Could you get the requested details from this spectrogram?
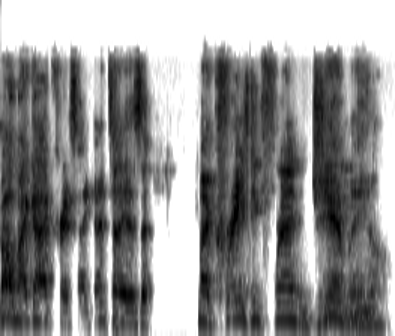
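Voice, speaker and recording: Using a put-on character voice, a man speaks raspily at a fairly high pitch and a moderate pace, with audible echo. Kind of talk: interview answer. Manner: excited, rambling.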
